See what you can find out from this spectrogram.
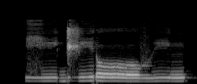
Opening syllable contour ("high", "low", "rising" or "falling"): low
